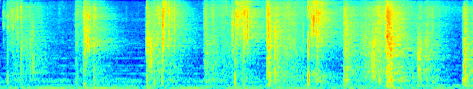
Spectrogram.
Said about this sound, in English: Clicker hears the sounds of footsteps approaching inside the other room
